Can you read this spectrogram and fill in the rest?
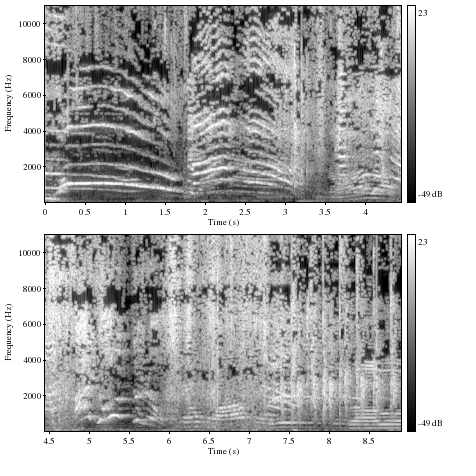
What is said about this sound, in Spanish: lo que ya se está produciendo en muchos hogares españoles es una sucesión de carreras por el pasillo, de gritos, de nervios, de risas y, sobre todo, de felicidad.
